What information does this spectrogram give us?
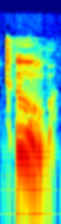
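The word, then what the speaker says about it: Tüb: of the company called tube and it's spelled like on her shirt tub with those little dots above it and that means ooh and what's that kind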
